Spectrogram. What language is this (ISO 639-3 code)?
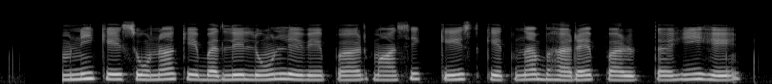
mag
